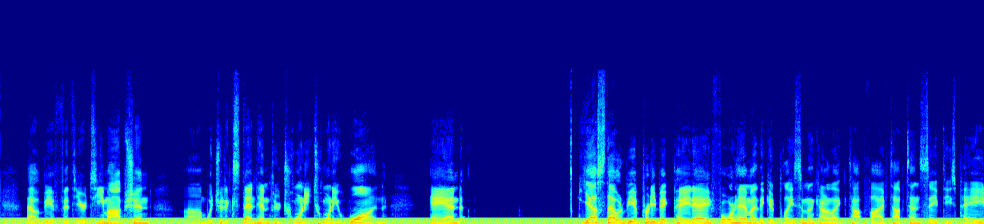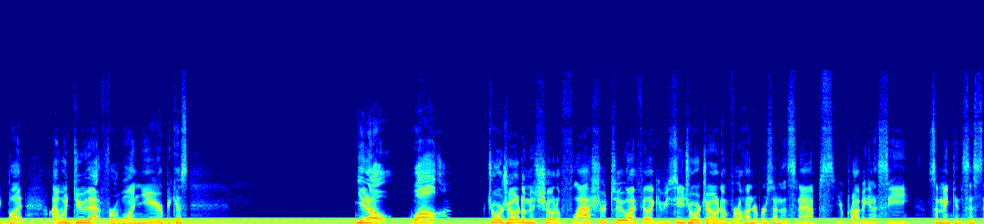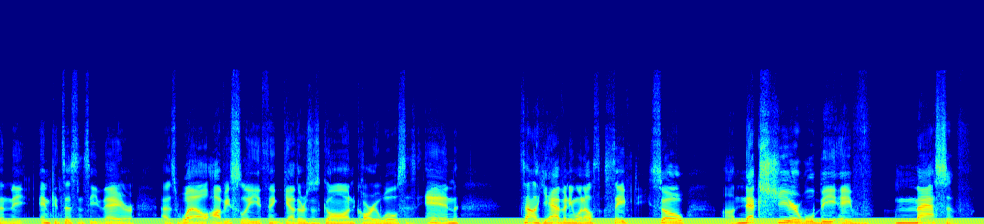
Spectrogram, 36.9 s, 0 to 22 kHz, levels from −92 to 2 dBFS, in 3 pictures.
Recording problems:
muffled; slightly; fading above 2.5 kHz
electrical hum; noticeable; throughout; 50 Hz, 10 dB below the speech

